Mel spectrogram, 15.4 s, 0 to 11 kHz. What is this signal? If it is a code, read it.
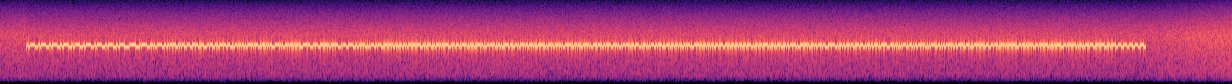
NAVTEX (SITOR-B), 100 baud, 170 Hz shift, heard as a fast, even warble, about 1700 Hz centre. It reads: ZCZC BA03 CONTAINER ADRIFT IN PSN 01-58N 140-30W. CANCEL THIS MSG 04 2100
